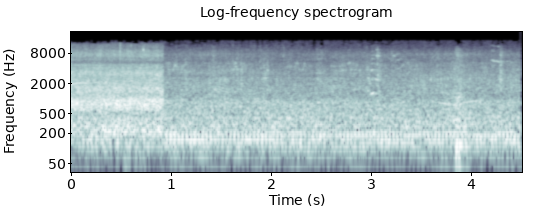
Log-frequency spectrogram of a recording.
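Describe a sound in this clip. A motorbike engine hums as it rides past.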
